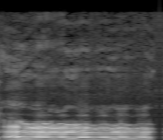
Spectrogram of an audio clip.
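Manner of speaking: long, high, loud wordless wail; imitated deaf man's vocalizing. Deaf man trying to get her attention, imitated loud wail. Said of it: "what the fuck he sounds like".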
